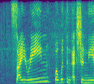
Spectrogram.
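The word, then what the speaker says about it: Cyrene: Sounds like the knee is almost silent.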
